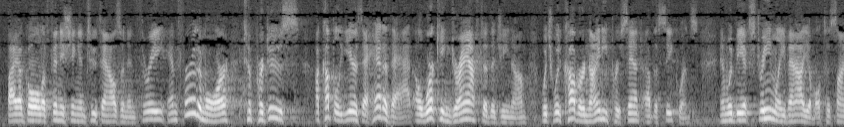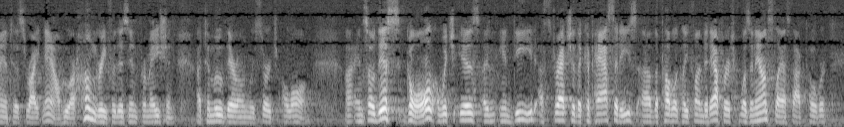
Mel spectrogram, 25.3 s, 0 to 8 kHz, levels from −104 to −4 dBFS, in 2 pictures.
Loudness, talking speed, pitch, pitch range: -22 LUFS, 180 wpm, 155 Hz, 135-175 Hz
